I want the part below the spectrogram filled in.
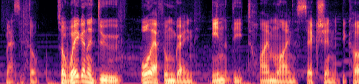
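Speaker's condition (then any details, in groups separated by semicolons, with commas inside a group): No condition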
